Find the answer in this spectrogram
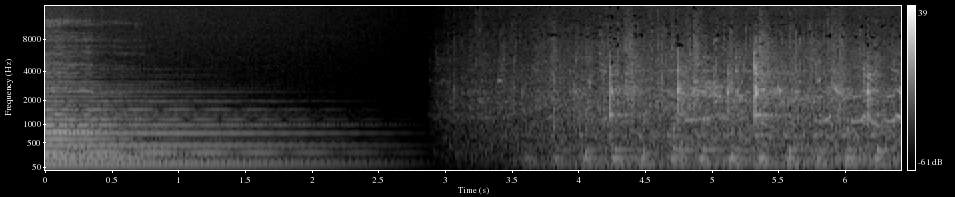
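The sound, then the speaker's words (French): A boat out on the water: a long, deep horn blast fades away, then a steady churn of engine rumble and splashing water carries on at moderate loudness, with no talking. “C'est sûrement le bateau dont nous a parlé Virginie.”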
